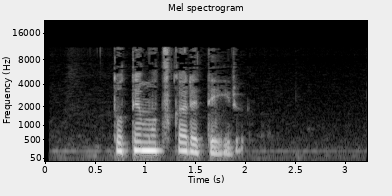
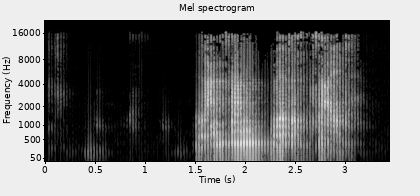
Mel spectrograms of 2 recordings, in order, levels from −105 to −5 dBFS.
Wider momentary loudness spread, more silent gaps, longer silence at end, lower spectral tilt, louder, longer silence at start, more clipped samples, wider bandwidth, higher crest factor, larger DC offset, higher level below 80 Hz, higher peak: first, 16 LU vs 13 LU; neither; first, 1.3 s vs 0.5 s; first, -7 dB/octave vs -2 dB/octave; about the same, -22 LUFS vs -22 LUFS; second, 0.7 s vs 1.6 s; neither; second, 11.5 kHz vs 17 kHz; second, 18 dB vs 24 dB; neither; second, -64 dBFS vs -54 dBFS; second, -8 dBFS vs -2 dBFS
